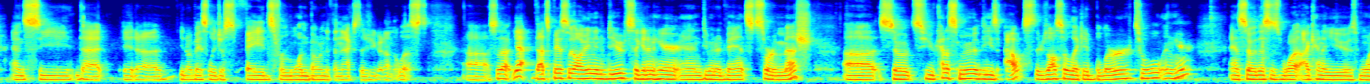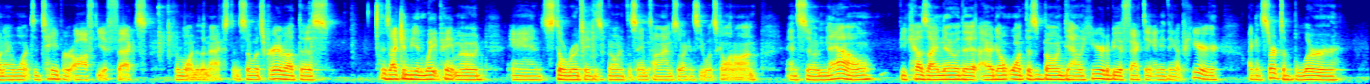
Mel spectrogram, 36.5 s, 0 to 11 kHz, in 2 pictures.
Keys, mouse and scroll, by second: 12.0-13.2 middle drag, 13.2-15.3 drag, 17.8-19.5 middle drag, 20.4 r, 22.5 middle click, 26.0 r, 34.0 middle click, 35.9 click.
